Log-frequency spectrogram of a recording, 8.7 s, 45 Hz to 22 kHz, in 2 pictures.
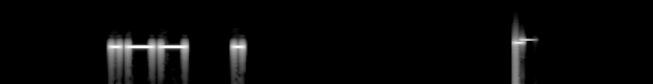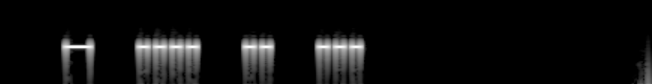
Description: Morse code, heard as a keyed tone, about 22 wpm, spaced as for 16 wpm, 700 Hz. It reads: WE THIS
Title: 2x Character Spacing - Top 100 Words - 22wpm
